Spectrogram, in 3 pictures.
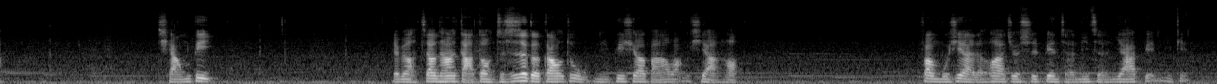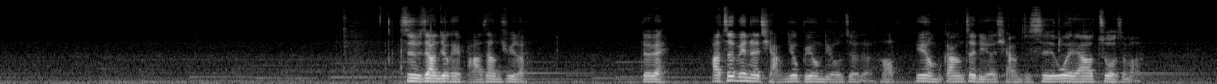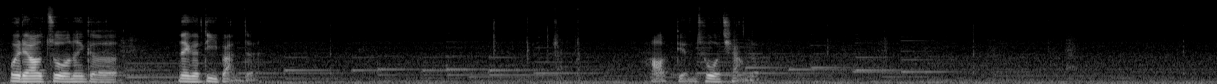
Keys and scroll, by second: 22.8 Delete, 29.9 ctrl+z.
